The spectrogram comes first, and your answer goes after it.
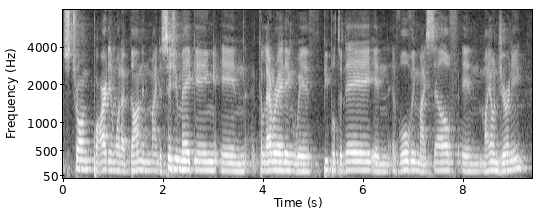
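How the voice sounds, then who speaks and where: A man's fairly high-pitched, monotone, flat voice amid noticeable background noise and audible room echo. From Netherlands. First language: Dutch. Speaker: business executive, presenter. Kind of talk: conference talk. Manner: hesitant, many fillers.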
